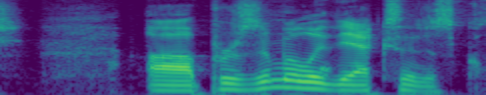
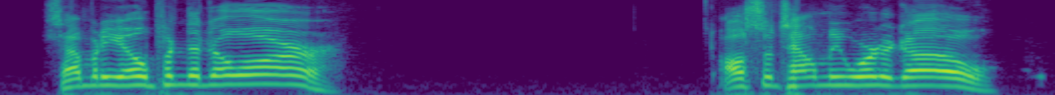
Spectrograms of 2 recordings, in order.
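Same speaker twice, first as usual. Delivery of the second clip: loud, very high-pitched shout; 9 semitones higher, 7 dB louder than usual. Calling from inside a stone tank for someone to open the door: yelling. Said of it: "I yell out".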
